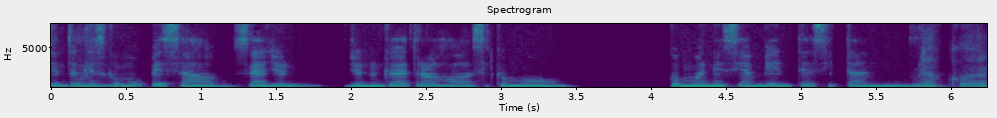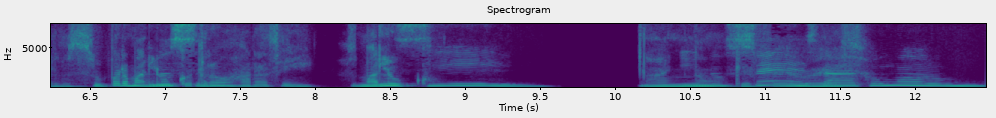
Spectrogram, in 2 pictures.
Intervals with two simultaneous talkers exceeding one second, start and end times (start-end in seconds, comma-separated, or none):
10.4-11.7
